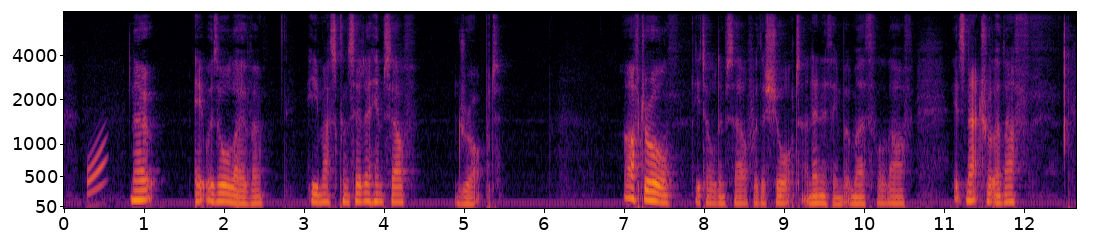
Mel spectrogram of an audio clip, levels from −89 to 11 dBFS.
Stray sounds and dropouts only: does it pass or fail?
fail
